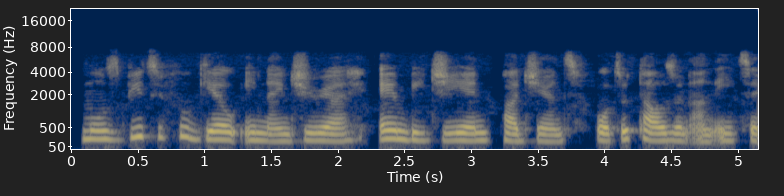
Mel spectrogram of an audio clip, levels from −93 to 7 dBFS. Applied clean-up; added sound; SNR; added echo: none; none; none; none.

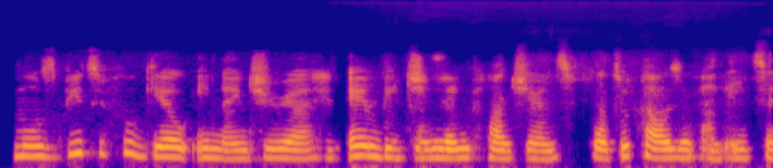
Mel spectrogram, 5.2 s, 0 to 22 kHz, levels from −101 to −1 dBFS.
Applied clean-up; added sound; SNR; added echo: neural mask model Resemble Enhance denoiser.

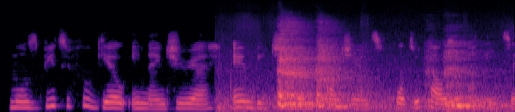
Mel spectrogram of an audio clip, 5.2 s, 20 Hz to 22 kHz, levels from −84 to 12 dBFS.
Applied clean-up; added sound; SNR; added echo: none; Cough; -4 dB; none.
